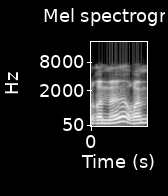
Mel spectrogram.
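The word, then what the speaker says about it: Rømø: Wir waren nämlich in wie wird es ausgesprochen, Römö. Mhm. Weiß dieses R, O durchstrichenes O, M durchstrichenes O, wo man mit dem Wohnmobil Ö, ne? – Wasser fahren kann. – Durchgestrichene O ist ein Ö, ne? – Bitte?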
